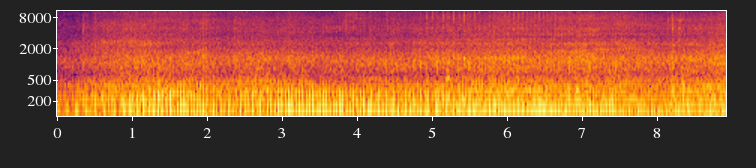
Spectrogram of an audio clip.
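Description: Honda H'ness CB350 motorcycle engine revving after a downshift, a steady, loud, close throaty rumble that holds through the whole stretch with slight rises and dips.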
